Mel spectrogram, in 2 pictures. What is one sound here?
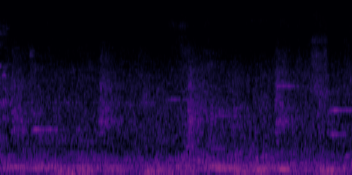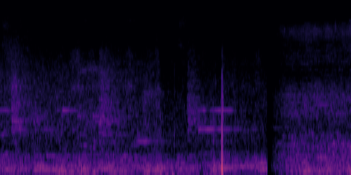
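Voices and footsteps murmur in a large echoing hall.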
